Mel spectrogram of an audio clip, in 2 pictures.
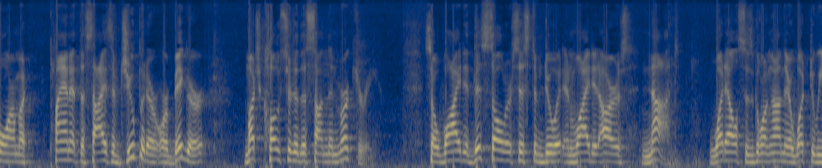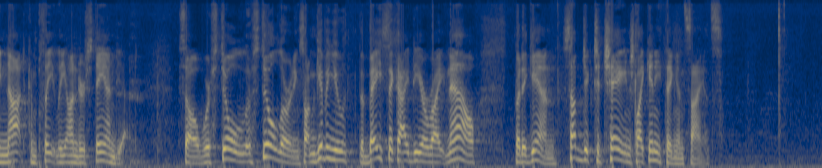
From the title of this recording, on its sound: Live Class Lecture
